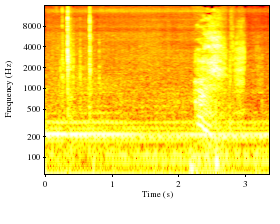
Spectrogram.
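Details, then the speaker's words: 1961 Rover P4 after swapping its old Bakelite acorn plug caps for rubber boots from a 1967 P6: a steady, even fast idle with a smooth low hum and no misses or stumbles; normal fast idle. "fast idle out a bit there. That sounds great. I'm really pleased with that."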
